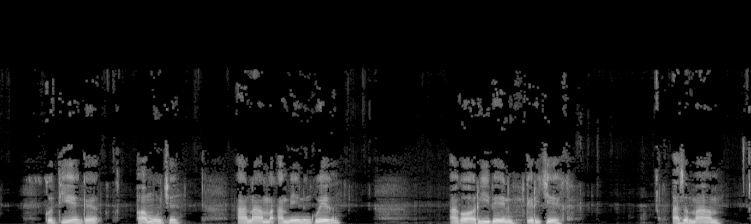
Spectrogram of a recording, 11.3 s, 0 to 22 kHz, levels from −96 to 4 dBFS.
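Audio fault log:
Throughout, MP3 compression: the speech has nothing above 15.2 kHz, and plainly audible coding damage runs the whole length of the clip. The likely cause is an MP3 encode with too few bits, a level of damage that fits a low rate around 40 kbps. Short of bits, the encoder drops the top of the spectrum at a fixed point and discards weak frequency components. That removes the air from the voice and leaves the coding damage clearly audible.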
